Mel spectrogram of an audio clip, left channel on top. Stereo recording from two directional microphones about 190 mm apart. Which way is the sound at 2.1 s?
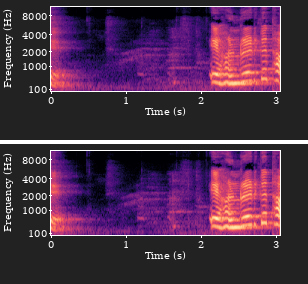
10° right (ahead or behind).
